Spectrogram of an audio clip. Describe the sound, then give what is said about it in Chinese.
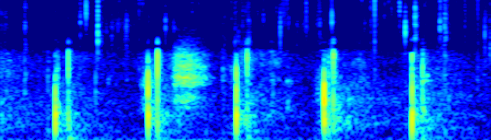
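High-heeled shoes walking: five sharp, clacking steps in a steady, even rhythm, moderately loud with no talking. “你听，我的高跟鞋脚步声多有节奏”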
